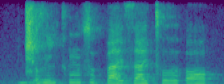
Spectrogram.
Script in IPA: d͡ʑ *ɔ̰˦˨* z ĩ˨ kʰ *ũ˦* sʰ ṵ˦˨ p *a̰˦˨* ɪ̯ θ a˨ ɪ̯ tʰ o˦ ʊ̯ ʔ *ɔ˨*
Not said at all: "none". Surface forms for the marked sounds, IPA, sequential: ɔ̰˦˨, ũ˦, a˨, ɔ˨

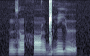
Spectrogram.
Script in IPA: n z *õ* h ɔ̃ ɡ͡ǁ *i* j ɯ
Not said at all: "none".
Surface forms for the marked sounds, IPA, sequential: õ, ĩ

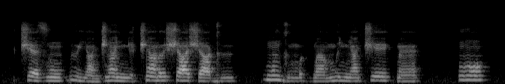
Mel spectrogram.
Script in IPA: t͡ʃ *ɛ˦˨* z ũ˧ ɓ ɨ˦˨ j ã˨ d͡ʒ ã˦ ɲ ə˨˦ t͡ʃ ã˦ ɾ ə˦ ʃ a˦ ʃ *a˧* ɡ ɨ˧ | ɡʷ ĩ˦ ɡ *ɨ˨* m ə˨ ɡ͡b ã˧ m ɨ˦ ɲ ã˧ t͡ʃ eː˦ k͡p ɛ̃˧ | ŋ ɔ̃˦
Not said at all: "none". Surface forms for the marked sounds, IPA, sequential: ɛ˦˨, a˧, ɨ˨

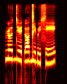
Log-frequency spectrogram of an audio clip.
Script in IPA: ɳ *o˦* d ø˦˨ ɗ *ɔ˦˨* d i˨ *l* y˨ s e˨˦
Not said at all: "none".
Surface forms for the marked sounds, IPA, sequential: o˦, ɔ˦, ɽ

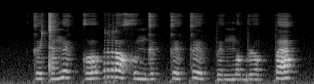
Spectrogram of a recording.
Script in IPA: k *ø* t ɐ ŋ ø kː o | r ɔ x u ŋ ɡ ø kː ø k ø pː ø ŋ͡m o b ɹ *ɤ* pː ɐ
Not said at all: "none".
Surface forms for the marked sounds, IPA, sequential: ø, o

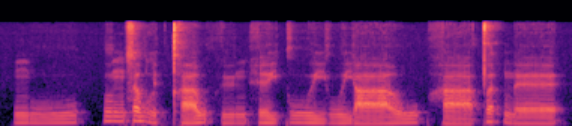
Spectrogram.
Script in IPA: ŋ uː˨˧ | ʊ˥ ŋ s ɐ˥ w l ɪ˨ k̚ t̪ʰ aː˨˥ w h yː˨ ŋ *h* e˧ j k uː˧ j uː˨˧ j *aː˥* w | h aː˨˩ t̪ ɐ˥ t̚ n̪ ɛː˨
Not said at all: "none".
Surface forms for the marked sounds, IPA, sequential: h, aː˨˥

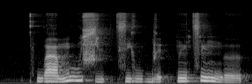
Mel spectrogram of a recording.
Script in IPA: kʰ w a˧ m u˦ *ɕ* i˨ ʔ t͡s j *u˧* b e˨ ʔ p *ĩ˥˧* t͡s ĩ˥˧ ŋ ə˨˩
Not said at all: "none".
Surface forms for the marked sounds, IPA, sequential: ɕ, u˧, ĩ˧

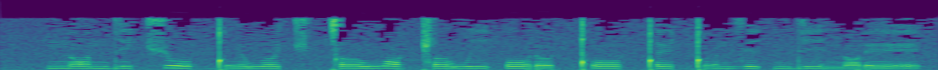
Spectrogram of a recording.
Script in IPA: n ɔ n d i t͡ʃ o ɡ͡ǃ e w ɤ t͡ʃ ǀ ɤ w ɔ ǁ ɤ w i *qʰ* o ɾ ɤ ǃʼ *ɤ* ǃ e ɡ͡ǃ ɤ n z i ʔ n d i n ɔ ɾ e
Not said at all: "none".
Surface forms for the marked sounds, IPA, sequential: ʔ, o

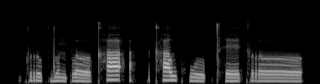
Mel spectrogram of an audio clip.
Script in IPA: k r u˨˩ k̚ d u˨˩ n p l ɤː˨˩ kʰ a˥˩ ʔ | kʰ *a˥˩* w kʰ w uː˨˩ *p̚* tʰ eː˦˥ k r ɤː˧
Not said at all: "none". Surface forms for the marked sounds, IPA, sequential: a˥˩, p̚

